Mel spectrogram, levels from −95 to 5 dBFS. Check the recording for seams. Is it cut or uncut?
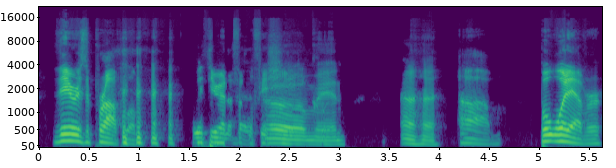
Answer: cut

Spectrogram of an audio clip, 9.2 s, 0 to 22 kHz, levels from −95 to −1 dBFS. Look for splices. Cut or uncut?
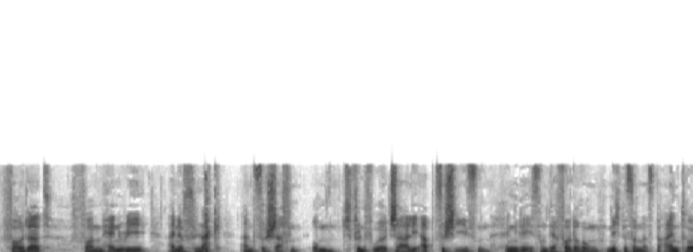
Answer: uncut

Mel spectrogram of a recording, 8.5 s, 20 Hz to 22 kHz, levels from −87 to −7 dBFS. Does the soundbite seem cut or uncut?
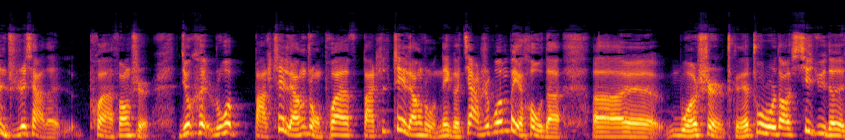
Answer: uncut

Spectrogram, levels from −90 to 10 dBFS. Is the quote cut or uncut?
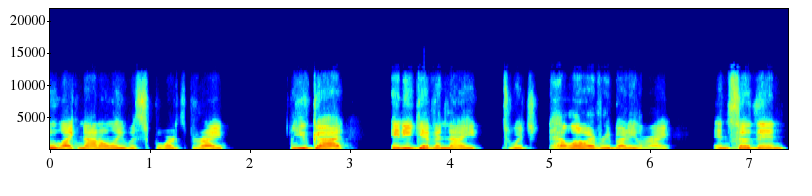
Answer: cut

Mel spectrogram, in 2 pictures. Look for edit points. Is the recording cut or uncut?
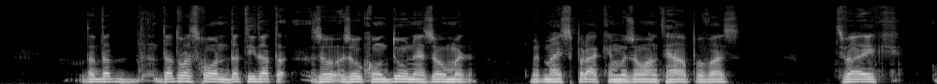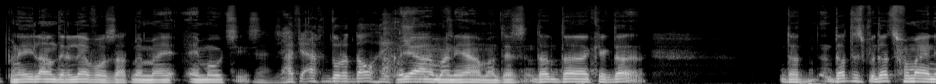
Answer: uncut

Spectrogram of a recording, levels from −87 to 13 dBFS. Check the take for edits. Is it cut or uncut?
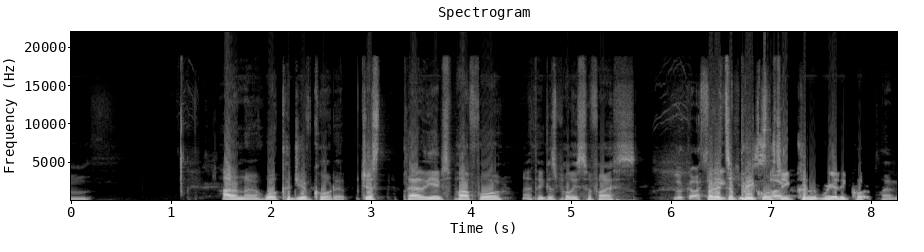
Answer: uncut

